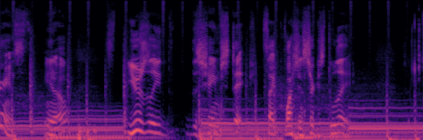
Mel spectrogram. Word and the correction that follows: Cirque du Soleil: Cirque du Soleil. – Yeah, there it is.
